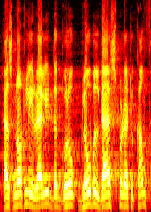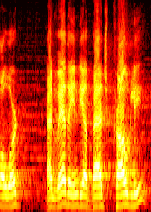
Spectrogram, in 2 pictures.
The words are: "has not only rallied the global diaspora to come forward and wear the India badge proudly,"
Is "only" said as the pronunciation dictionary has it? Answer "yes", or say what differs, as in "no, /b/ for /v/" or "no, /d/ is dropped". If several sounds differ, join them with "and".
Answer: no, /n/ is dropped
